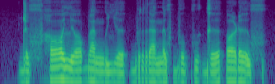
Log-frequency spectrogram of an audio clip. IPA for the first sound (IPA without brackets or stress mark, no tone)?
ɖ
